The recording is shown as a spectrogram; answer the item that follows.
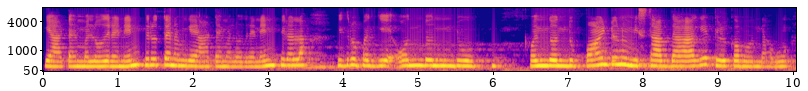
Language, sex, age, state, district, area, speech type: Kannada, female, 18-30, Karnataka, Chitradurga, rural, spontaneous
